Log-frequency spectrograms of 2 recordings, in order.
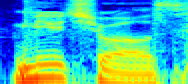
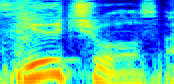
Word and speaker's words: Mutuals: Mutinals? Did I say that right? Mutinals? – Mutuals. – Mutuals.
